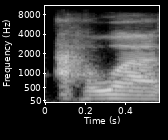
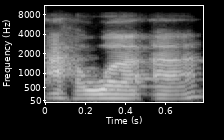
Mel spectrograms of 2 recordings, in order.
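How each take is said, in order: First: The final vowel is short, with no glottal stop. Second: The final vowel is long, ending in a glottal stop. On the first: "dengan kasar tanpa hamzah" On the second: "dengan mad kita baca pakai hamzah"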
